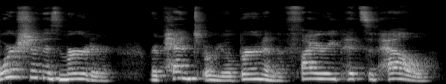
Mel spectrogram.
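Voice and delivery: shout with a light sarcastic edge. Retelling what protesters shouted at clinic gates: sarcastic imitation of a shout. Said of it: "I said that a little sarcastically".

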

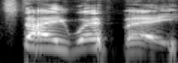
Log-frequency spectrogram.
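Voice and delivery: high, loud, rousing rallying scream. Quoting the man who got him back on his feet; retelling a scream. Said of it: "And then he screams at them".

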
